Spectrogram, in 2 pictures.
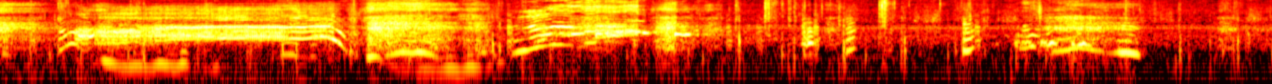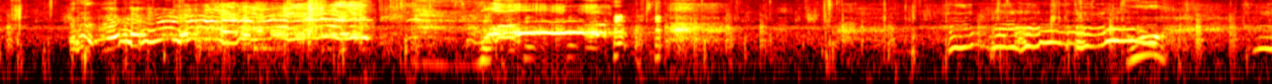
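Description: A toddler's high-pitched squeals and shrieks, several in a row, with a long held squeal in the first couple of seconds.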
